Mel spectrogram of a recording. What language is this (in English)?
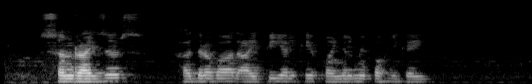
Urdu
